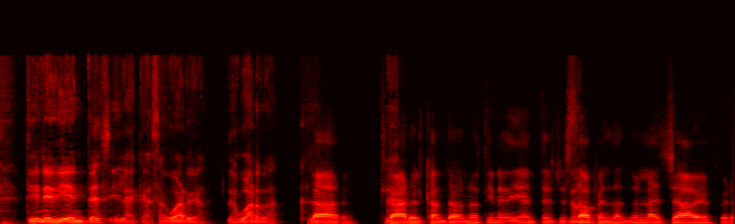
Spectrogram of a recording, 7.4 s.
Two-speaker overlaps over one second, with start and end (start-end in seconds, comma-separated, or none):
none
